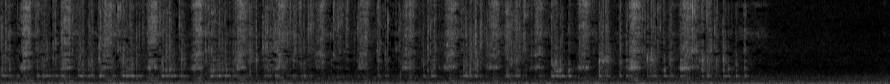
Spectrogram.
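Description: Mustard seeds, cumin and split urad dal sizzling and crackling in hot ghee in a frying pan, a dense run of fast little pops that breaks off just before the end.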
